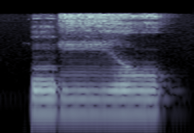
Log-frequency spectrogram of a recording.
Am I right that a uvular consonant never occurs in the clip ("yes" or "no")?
yes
